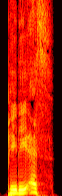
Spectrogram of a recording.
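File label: "PDS", German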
